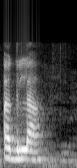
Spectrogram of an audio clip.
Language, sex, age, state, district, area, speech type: Punjabi, female, 18-30, Punjab, Patiala, urban, read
